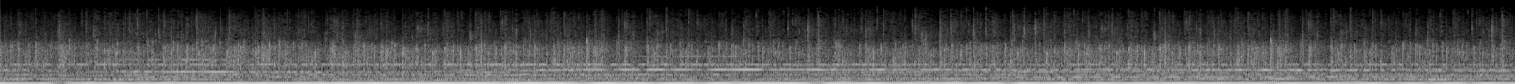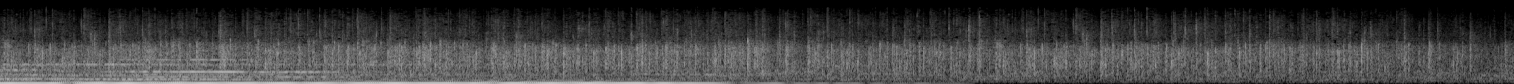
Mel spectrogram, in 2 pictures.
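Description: Audience applauding over runway music with sustained chords and a heavy bass. The music fades out a little over twenty seconds in while the clapping carries on, then dies away near the end.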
